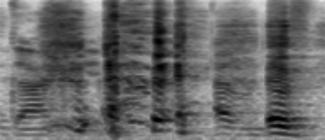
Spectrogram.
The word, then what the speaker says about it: Ghanaian: It would be said as Ghanaian.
